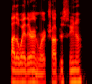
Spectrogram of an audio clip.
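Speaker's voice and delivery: low, quiet, flat deadpan monotone. Recounting a game, a player retells what another player said, in a monotone. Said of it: "he just monotone goes".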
